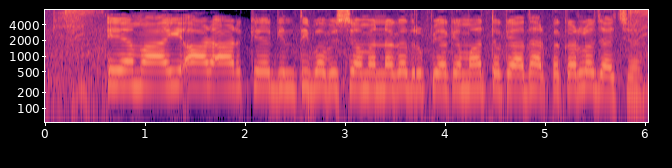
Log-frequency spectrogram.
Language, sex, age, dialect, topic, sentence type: Maithili, female, 18-24, Angika, banking, statement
